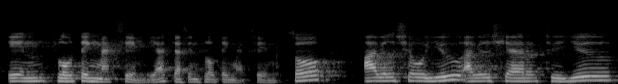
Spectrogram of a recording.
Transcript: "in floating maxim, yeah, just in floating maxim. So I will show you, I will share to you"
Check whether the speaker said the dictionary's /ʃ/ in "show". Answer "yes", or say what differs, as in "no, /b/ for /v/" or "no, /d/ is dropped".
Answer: yes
